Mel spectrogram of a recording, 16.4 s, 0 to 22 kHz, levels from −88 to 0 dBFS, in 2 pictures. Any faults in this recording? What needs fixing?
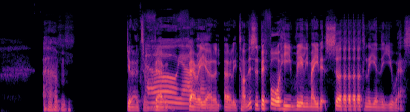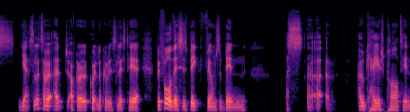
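Repeated frames from 6.85 to 7.22 s, right after "he really made it": a 92.9 ms chunk replays four extra times, stuttering and adding 0.37 s. Check the encoder's write path so buffers aren't resent.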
